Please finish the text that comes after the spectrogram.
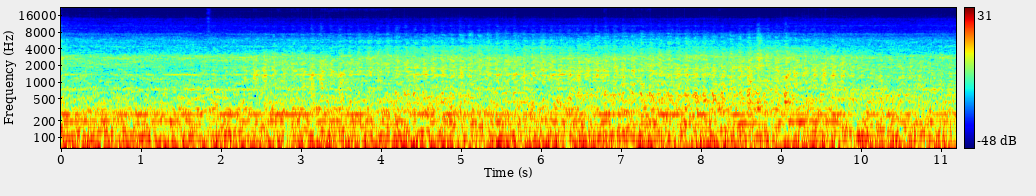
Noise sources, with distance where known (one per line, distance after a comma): large-sounding engine, near
jackhammer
